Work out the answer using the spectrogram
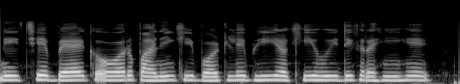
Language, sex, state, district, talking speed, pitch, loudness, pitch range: Hindi, female, Haryana, Rohtak, 155 wpm, 195 Hz, -13 LUFS, 190-200 Hz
